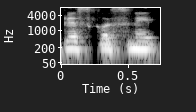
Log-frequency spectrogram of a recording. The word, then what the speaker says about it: bisglycinate: Magnesium biglycinate is a really great one. Bisglycinate, biglycinate, depends on tomato. It's spelled BIS.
